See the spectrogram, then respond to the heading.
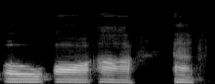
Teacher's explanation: And by contrast, your back vowels, that's your o, ah, your tongue is way sort of in the back of the mouth, and the front of the mouth is all open. There's lots of space in there.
